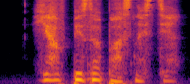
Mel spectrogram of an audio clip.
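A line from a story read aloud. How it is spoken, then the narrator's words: Trembling whisper. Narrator (Russian): шепчу дрожащим голосом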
